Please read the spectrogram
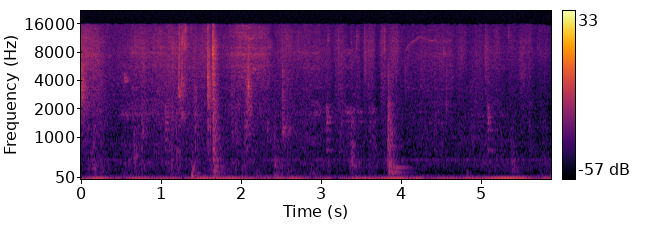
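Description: Light knocks, clicks and rustles as a wet Australian Shepherd is rubbed dry with a towel in a bathtub. There is a brief short squeak about four seconds in.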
